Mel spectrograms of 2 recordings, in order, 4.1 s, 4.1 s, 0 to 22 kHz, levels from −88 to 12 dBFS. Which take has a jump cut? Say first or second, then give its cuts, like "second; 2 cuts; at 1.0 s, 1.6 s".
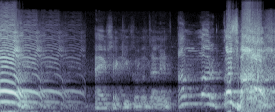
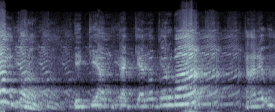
first; 2 cuts; at 1.3 s, 2.6 s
